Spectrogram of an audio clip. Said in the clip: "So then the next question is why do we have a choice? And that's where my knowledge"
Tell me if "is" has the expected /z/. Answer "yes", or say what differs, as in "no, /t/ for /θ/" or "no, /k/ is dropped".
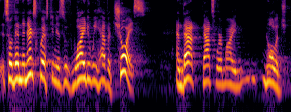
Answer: yes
